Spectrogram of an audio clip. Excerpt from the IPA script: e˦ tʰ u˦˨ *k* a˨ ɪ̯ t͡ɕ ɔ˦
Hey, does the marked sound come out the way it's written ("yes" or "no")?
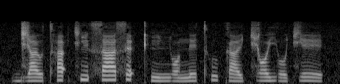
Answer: yes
